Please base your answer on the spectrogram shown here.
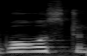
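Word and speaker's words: ghost: जो जी एच रहता है ना, जी एच को घ फ और साइलेंट, मतलब देखिए यहाँ पर इसको घोस्ट नहीं पढ़ना है, ठीक है, इसको गोस्ट पढ़ना, गोस्ट, गो कर दें यहाँ पर, जी ओ जैसे गो होता है ना वैसे गोस्ट, इसको जी एच ओ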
